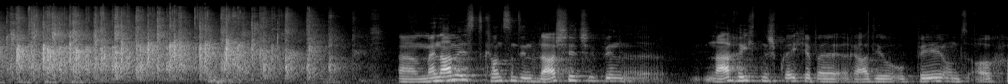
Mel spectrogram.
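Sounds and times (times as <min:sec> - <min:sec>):
audience clapping: 0:00.0 - 0:03.7
speech: 0:04.0 - 0:10.0.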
